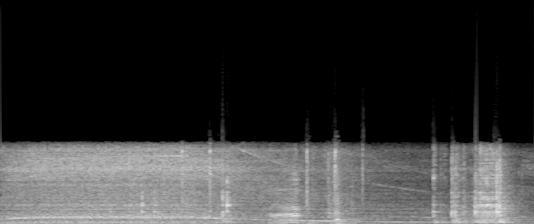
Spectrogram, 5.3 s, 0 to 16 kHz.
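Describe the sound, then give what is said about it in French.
Metal ash pan being slid back into a Tectro TBH558 pellet stove during cleaning: a few scraping clanks and knocks toward the end over a steady hiss. “Voilà. je remets mon cendrier. Et donc tout nettoyage de mon poil est fait.”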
